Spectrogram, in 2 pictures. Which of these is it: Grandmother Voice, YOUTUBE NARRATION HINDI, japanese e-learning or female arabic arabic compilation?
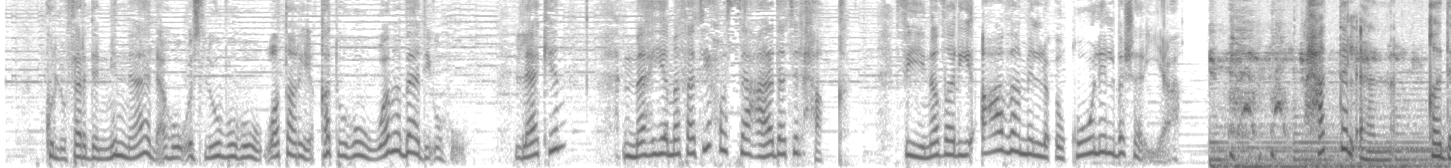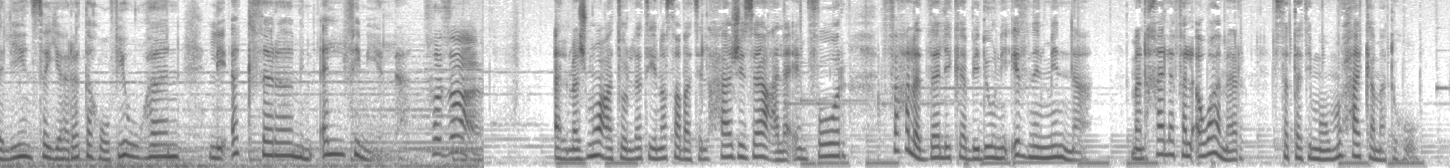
female arabic arabic compilation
